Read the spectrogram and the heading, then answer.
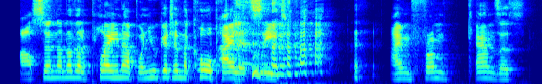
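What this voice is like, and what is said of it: Irish-accented impression of an actor. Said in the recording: “He still has a little bit of that accent... he's Irish”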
